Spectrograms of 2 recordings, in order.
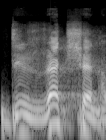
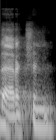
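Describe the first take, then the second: First: The first syllable sounds like 'dee'. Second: The first syllable sounds like 'dye'. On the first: The speaker calls it right. "ഡി എന്ന് പറഞ്ഞ് തുടങ്ങുക" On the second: The speaker calls it wrong. "Wrong"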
